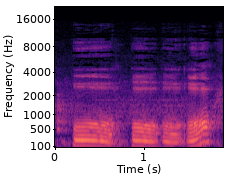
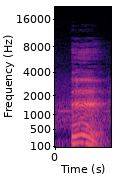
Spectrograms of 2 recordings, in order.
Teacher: Si pronunciamos una O, la lengua está mucho más baja, está al fondo de la boca.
